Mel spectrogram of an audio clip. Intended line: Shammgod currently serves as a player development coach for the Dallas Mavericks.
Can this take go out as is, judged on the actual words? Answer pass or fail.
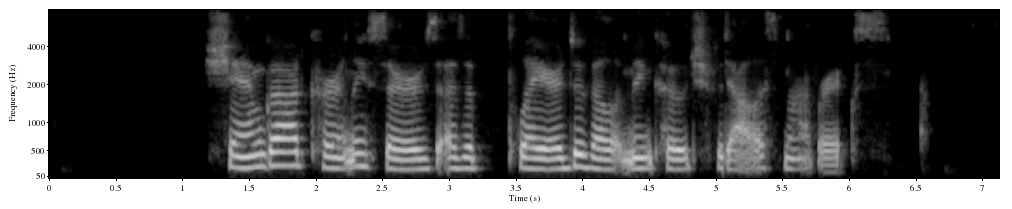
fail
